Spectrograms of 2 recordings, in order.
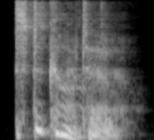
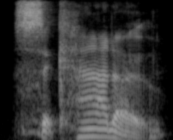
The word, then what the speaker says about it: staccato: Staccato. Stcato. That's British English. Staccato. Staccato. That's American English. One way of pronouncing it in American English. Staccato. Staccato. Though at the end does a flap T.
